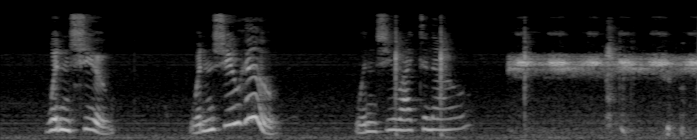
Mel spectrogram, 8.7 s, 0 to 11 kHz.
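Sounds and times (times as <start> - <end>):
speech: 0.6 - 1.5, 2.4 - 3.6, 4.4 - 5.9
crickets chirping: 6.4 - 8.7.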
